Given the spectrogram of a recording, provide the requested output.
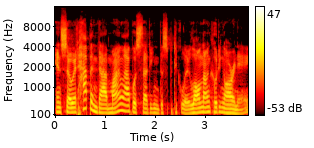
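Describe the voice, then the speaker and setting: A man with a normal speaking voice talks at a fairly quick pace in a fairly high pitch, on a very clean recording with a silent background. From Taiwan, moved to the US at twelve. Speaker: scientist and physician. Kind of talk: fireside chat on stage.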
